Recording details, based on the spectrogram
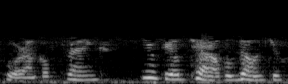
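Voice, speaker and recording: A woman's voice: mid-range voice, animated, moderate pace, slightly rough. A woman playing an anxious, tender-hearted teenage daughter in a 1930s radio serial, girlish, earnest and fretful. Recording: muffled, tinny 1930s radio recording.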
